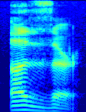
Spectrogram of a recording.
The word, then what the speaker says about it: other: next one other other so this th is different because you're going to feel some vibration in your throat now okay so it's not author thir it's a there you feel that vibration other it's voiced another thing too with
